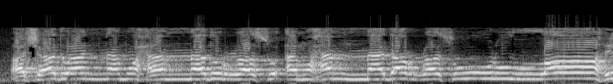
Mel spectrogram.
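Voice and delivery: أشهد أن محمد رسول الله chanted slowly and high, stopping on a voiced vowel; stop with vowel. Shown as a demonstration. Teacher demonstrating a wrong stop at the end of the call, slow chant. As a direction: end the final word still voiced when chanting slowly. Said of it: "زي إيه".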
